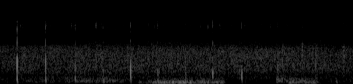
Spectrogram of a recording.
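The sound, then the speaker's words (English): A church audience applauds in appreciation of the altar guild: a steady, dense patter of many hands clapping together, with a few sharper individual claps standing out, fairly soft overall and with no voices. “Would you give them a round of applause of appreciation for all they do?”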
